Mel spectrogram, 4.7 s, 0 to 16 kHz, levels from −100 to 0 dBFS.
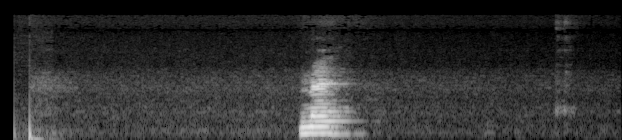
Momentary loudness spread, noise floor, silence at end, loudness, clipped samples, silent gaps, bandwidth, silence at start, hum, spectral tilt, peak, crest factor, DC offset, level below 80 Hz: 25 LU; -63 dBFS; 2.05 s; -16 LUFS; under 0.1%; none; 9.6 kHz; 0.2 s; none; -9 dB/octave; 0 dBFS; 24 dB; under 0.1%; -50 dBFS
